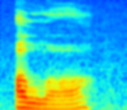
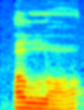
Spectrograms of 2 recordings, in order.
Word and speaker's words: Allah: And if the letter before the lam in the word Allah Almighty has a zair, then it will be pronounced with tarqiq.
